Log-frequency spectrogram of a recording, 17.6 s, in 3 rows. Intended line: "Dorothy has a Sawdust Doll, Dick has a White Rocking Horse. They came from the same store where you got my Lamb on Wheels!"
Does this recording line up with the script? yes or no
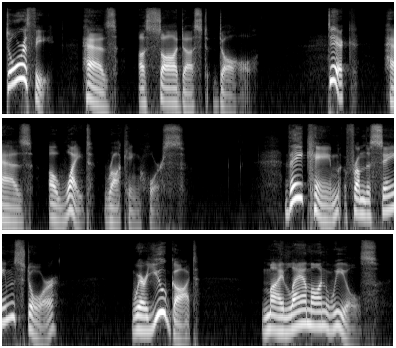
yes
